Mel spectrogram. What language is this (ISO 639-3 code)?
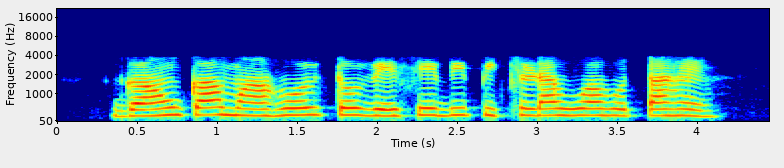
hin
